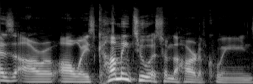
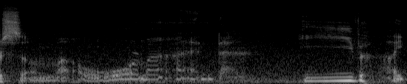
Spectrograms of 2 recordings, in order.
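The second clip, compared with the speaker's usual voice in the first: whisper; 5 semitones higher, 10 dB quieter, much slower than usual. Pretend. Hype whisper into stream.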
